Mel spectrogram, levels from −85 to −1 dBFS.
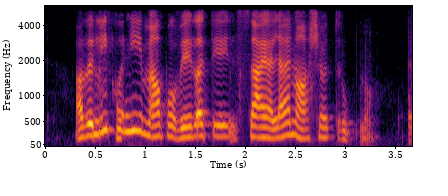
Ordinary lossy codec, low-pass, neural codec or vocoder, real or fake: none; 5.4 kHz; codec, 24 kHz, 1.5 kbps, HILCodec; fake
